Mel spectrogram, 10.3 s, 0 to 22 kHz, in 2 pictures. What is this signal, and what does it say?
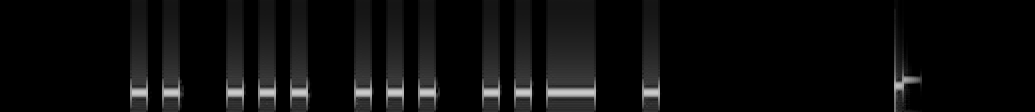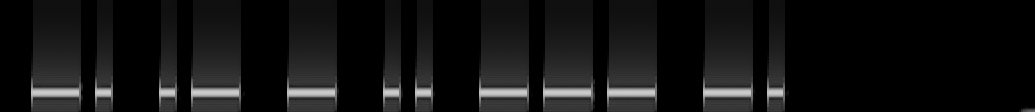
Morse code, heard as a keyed tone, about 15 wpm, 700 Hz. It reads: ISSUE NATION
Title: Sentences from Top 900 Words - New Word Drill - 15wpm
